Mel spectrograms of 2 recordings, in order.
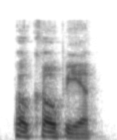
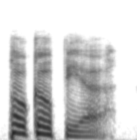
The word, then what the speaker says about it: Pokopia: I rolled credits on I can never say it right. Pokopia? Pokopia? – Pokopia. – Pokopia.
